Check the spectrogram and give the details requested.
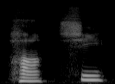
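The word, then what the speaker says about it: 走る: run in Japanese is hashiru, hashiru. But a lot of native English speakers, rather than fully articulating the ha at the beginning, because the accent in that is the shi, ha, shiru, will tend to say things like hashiru, hashiru.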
